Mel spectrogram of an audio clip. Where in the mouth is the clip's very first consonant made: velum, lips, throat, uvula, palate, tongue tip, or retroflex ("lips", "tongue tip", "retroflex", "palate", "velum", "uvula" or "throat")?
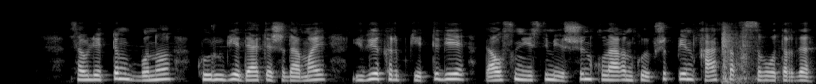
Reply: tongue tip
